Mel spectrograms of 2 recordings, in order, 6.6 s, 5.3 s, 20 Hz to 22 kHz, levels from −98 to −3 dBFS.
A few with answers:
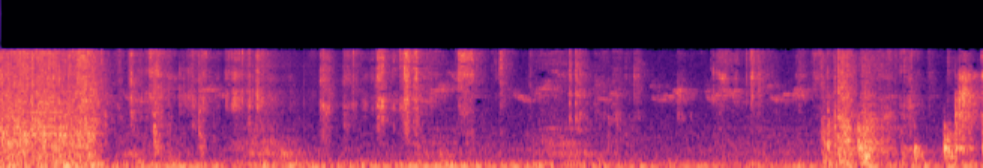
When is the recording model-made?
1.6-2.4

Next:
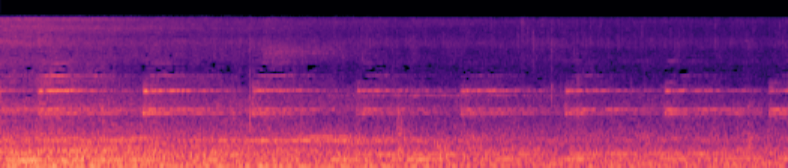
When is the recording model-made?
none

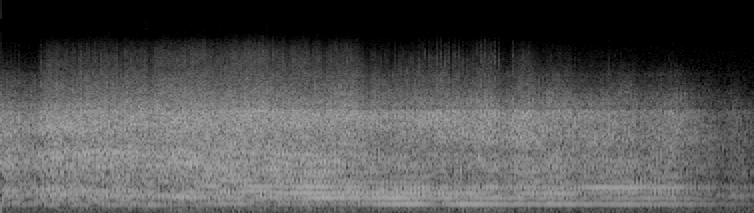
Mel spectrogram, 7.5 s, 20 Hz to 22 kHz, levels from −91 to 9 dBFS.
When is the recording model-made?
1.3-1.9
